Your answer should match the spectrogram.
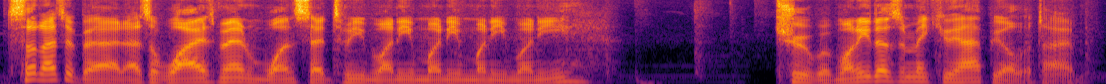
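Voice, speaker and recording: Young man, streamer, casual chat, mid-pitched voice, swears a lot, faint music underneath. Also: animated, quick pace, a bit bright. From Thai heritage. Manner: swears often, laughs, reads chat aloud.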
